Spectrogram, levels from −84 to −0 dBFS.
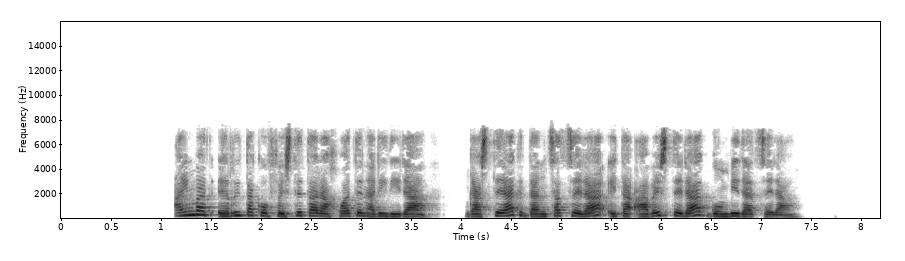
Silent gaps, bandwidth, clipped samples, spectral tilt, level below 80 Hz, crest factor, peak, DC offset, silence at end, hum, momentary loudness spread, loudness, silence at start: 3.93-4.03 s; 7.8 kHz; under 0.1%; -4.5 dB/octave; -60 dBFS; 16 dB; 0 dBFS; under 0.1%; 0.85 s; none; 6 LU; -17 LUFS; 1.15 s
